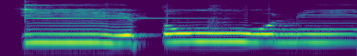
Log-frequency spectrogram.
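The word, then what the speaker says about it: ائْتُونِي: Nah, mad badal dalam ayat ini terjadi karena hamzah berharokat bertemu dengan hamzah sukun. Nah, jadi cara bacanya kita ganti hamzah sukun menjadi mad atau tanda panjang. Sehingga cara bacanya I'tuni bikitab.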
